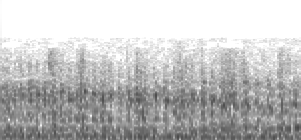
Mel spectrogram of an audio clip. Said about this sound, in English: There's his car coming across the field.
